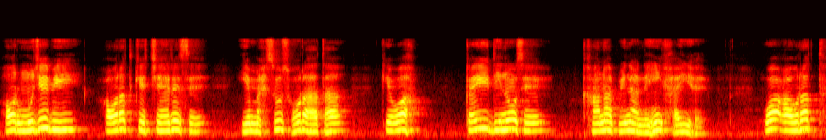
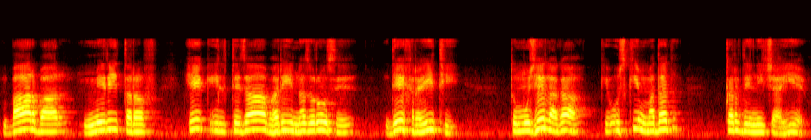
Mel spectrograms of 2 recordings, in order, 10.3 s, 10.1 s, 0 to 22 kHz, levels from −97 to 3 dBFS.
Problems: background sounds at intervals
